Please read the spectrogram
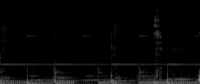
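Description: Faint background music, with a few soft rasping strokes of 120-grit wet-and-dry sandpaper rubbed by hand over a thin PVC cut-out.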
